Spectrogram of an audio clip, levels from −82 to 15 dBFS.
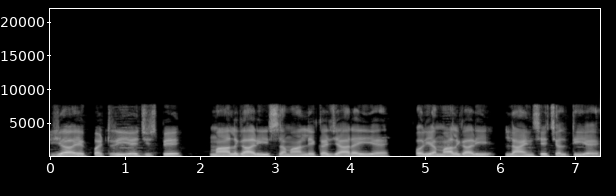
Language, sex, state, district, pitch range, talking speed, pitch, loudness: Hindi, male, Uttar Pradesh, Ghazipur, 135-145 Hz, 155 wpm, 135 Hz, -18 LUFS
